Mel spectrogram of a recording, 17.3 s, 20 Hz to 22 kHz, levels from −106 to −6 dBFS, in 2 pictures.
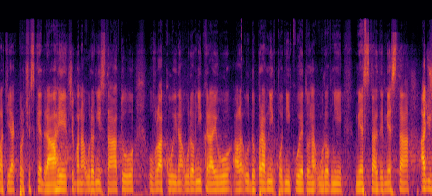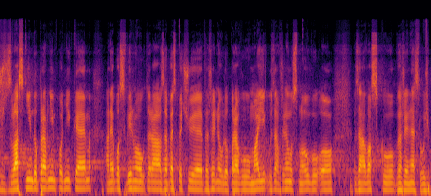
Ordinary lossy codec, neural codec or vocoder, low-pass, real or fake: Opus, 16 kbps; none; 14.4 kHz; real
